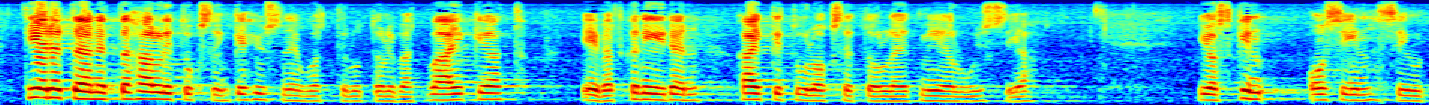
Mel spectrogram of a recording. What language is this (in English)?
Finnish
